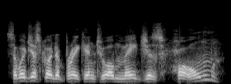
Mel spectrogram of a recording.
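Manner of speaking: high, loud, alarmed disbelief; panicked. A narrator's reading. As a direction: recoil in panic, voice rising. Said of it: "Haber said, taking a step back".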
